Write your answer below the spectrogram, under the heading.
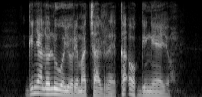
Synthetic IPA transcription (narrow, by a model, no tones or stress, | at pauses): ɡɪɲalɔlʊwojoɾemat͡ʃalɾɛkaʔɔk̚ɡɪŋɛjɔ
